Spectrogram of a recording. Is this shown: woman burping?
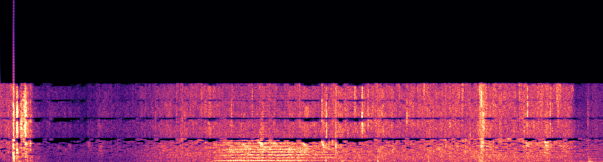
no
